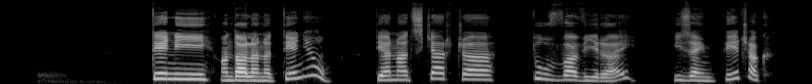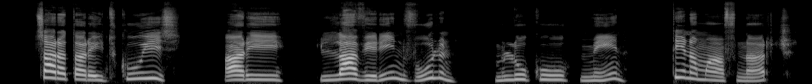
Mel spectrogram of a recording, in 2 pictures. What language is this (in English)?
Malagasy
